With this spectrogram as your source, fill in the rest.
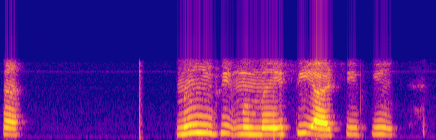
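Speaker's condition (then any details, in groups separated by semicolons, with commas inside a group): Cerebral palsy; from birth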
